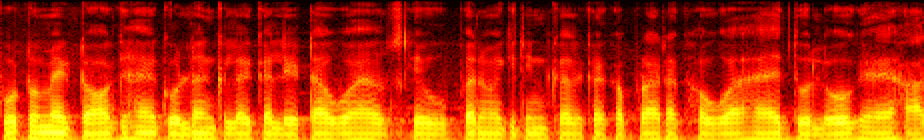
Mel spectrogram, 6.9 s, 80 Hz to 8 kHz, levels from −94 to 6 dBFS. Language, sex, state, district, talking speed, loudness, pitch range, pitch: Hindi, male, Chhattisgarh, Jashpur, 215 wpm, -18 LUFS, 85-90 Hz, 90 Hz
